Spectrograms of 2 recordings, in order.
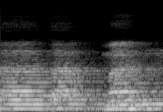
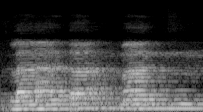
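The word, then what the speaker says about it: لَا تَأْمَنَّا: Jadi cara bacanya ini di fokus di la ta'mannanya ya. La ta'manna. Nah itu cara bacanya gini. Qalu ya abana malaka la ta'manna. Monyong sebentar baru balik lagi.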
